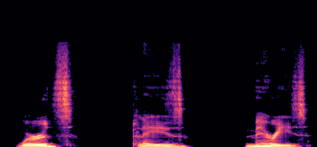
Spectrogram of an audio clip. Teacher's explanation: The S sounds like a zed or z, which is a buzzing z sound.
